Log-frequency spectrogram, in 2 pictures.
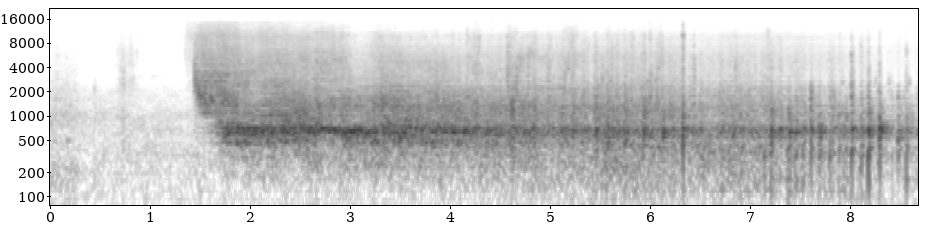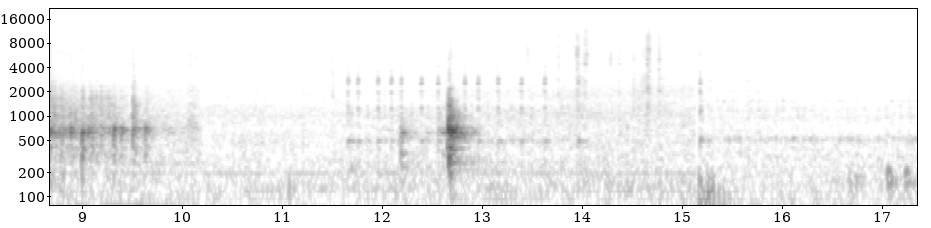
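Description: Hot copper ingot quenched in a dish of water: a sudden loud hissing sizzle with crackling that holds for about eight seconds and then dies away. Later comes a single short knock.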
